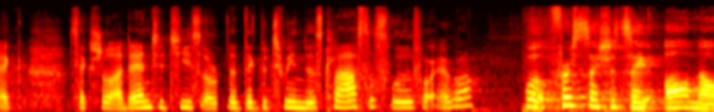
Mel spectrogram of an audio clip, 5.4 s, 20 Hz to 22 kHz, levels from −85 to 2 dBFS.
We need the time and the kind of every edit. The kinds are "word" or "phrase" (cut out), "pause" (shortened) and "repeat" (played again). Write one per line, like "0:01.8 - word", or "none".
0:01.6 - word
0:01.9 - word
0:02.4 - word
0:03.1 - word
